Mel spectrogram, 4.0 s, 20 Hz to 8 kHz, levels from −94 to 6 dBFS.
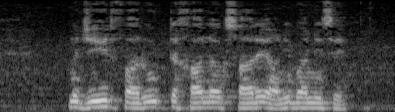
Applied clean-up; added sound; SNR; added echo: none; none; none; none.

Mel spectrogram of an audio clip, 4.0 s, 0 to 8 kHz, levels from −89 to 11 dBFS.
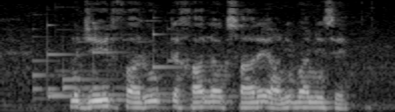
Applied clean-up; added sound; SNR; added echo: none; Ringtone; 14 dB; none.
